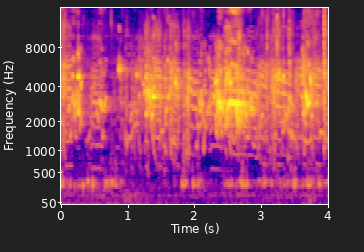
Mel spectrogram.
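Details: A short burst of budgerigar warbling, used as a stimulating sound for other birds: soft twitters build to a louder buzzy, chattering phrase around the middle, then trail off into light chirps.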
